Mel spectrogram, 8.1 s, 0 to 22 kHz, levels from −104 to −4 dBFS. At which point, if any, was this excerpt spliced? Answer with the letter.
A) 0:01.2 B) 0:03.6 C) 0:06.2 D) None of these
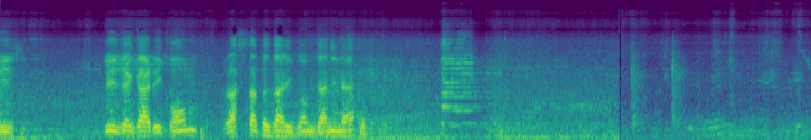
C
